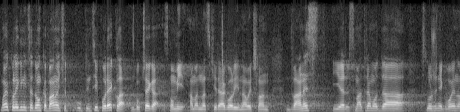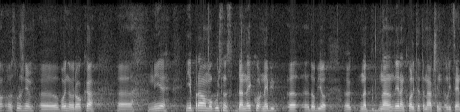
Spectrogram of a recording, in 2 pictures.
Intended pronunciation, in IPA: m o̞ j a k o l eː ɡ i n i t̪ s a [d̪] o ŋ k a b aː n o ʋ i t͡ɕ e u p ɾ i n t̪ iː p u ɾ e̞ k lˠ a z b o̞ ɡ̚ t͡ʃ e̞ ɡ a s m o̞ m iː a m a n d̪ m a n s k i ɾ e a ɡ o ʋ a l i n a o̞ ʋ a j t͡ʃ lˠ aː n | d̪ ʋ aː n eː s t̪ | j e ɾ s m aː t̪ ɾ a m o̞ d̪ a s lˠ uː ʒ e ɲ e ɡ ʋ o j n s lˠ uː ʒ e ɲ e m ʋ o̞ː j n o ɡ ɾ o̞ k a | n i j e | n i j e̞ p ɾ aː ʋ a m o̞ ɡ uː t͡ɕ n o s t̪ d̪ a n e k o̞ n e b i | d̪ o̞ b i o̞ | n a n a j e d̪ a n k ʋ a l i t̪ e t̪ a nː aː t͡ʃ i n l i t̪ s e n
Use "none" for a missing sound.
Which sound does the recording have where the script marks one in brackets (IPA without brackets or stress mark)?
d̪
